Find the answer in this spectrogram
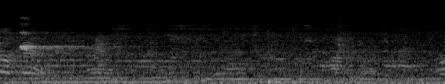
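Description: Overlapping distant shouts and calls from rugby players and onlookers on an open field. A brief high steady tone sounds just after the start, and a short dull thump comes a little before three seconds in.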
